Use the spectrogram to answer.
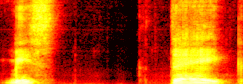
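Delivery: "mistake" broken slowly into mis... dake; split mistake. Shown as a demonstration. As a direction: say "mistake" in two slow parts, tense t. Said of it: "앞에 있는".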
